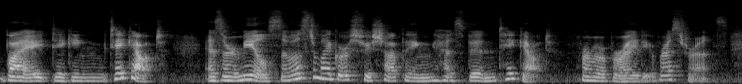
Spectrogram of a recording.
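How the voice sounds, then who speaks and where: Over noticeable background noise, a woman with a fairly low pitch speaks at a moderate pace with lively intonation. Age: 60s. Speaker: craft vlogger. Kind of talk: casual vlog monologue. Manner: rambling, hesitant with many fillers.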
